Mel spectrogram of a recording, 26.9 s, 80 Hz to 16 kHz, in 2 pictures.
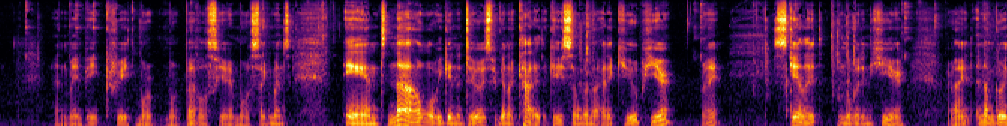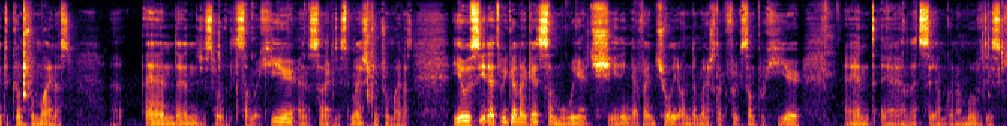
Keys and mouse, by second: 1.2-4.1 middle drag, 7.7 shift+a, 8.1-10.5 middle drag, 10.0 s, 10.5-17.2 drag, 11.0 g, 13.7 ctrl+KP_Subtract, 16.1 g, 17.7 click, 18.2 ctrl+KP_Subtract, 18.4-20.7 drag, 20.8-25.3 shift+drag, 25.7-26.8 shift+drag, 26.4 g.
